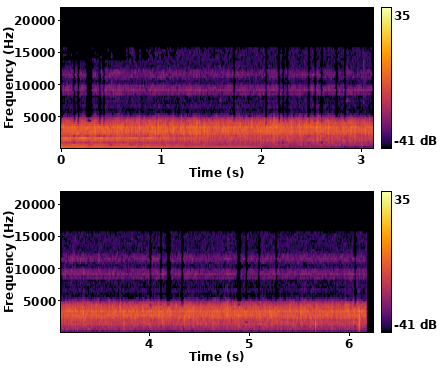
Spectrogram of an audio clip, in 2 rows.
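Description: The final held note of a 78 rpm shellac record fades out about two seconds in. After that only the record's steady surface hiss and crackle is left, slowly dying away before the audio stops abruptly.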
